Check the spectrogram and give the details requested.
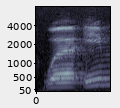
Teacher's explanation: Daripada wa in, asalnya hamzah baris bawah bertemu nun bunyi in. Tapi bila datang mim, kita terus masuk berserta dengung, jadi wa im, dua harakat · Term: idgham bi gunnah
